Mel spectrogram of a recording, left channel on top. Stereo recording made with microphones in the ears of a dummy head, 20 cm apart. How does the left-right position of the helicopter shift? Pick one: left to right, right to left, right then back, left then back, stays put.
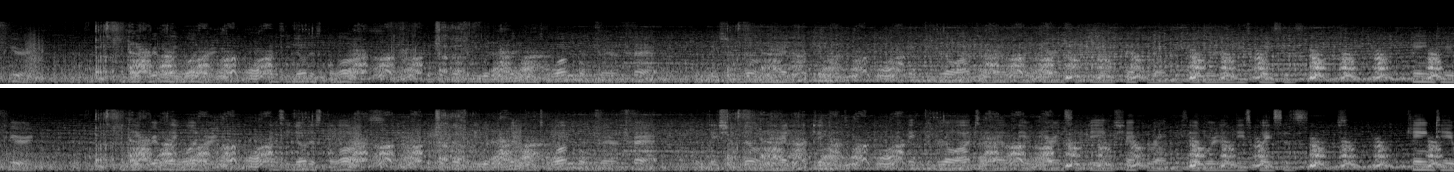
right to left.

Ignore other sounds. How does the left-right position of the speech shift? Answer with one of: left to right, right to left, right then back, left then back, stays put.
stays put.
